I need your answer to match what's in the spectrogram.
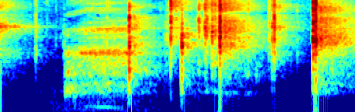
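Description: Glasses clink together in a toast, several sharp, bright taps in an irregular run, a couple of them leaving a brief high ring, with no talking.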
